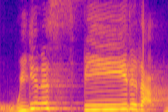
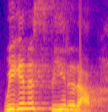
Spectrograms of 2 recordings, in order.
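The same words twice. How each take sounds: First: Higher, louder call to speed up; rally the class to go faster; energetic cue. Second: Higher, louder call to speed up; energetic cue. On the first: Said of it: "when I'm there". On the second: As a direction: push them on again. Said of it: "they don't do the next one". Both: Shown as a demonstration.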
